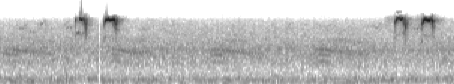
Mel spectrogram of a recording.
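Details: Meadow pipit flight calls, as heard on Norfolk's Halvergate Marshes in winter: two pairs of thin, sharp, very high 'tsip' notes, the pairs about two seconds apart, over a faint low hum.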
